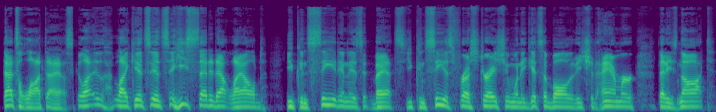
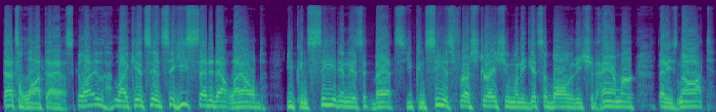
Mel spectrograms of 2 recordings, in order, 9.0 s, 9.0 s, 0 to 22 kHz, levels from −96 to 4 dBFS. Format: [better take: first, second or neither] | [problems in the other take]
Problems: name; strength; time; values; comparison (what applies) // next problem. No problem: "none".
first | distortion; heavy; 6 dB below the speech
